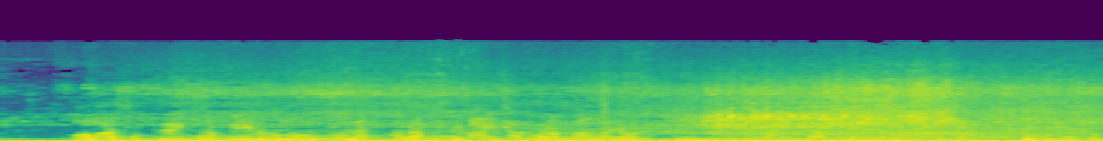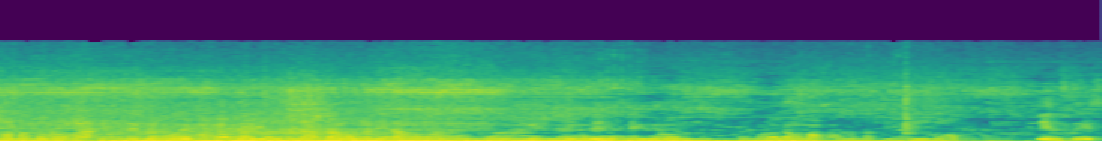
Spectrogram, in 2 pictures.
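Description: Men's voices talking over road traffic, with a vehicle passing that swells and fades between about four and ten seconds in.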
